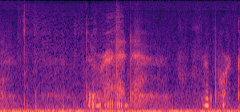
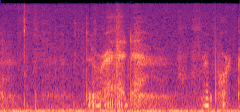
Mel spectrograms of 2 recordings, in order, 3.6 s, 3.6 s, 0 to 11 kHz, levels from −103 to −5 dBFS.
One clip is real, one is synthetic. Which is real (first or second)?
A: first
